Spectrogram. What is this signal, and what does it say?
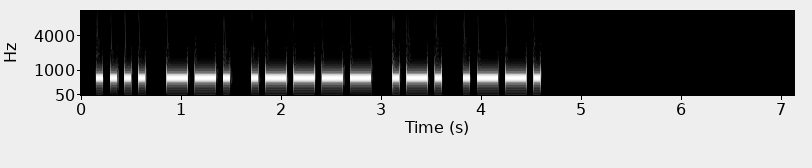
Morse code, heard as a keyed tone, about 17 wpm, 700 Hz. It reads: HG1RP
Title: DXCC-100 Call Signs - 5 Characters - Repeated 3x - 17wpm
